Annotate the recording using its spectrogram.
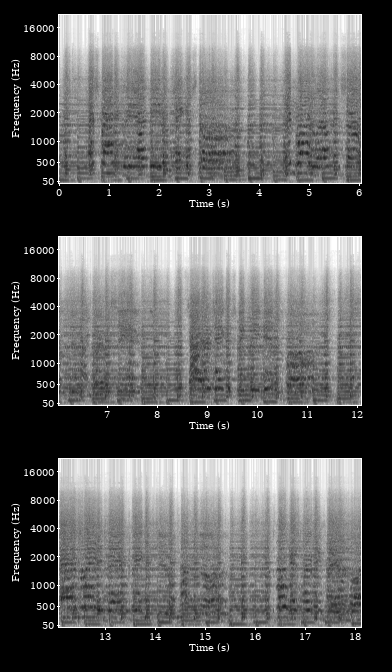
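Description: Polka band music with a steady, evenly repeating oom-pah bass beat under the melody instruments.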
